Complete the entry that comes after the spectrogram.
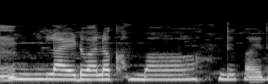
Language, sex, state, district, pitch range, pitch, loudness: Hindi, female, Bihar, Sitamarhi, 220-235 Hz, 230 Hz, -15 LUFS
